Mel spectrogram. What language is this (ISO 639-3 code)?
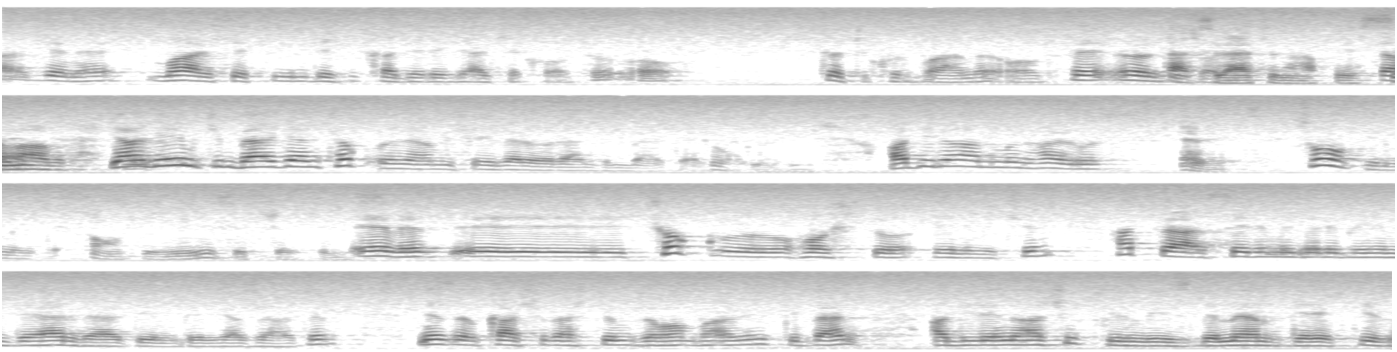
tur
